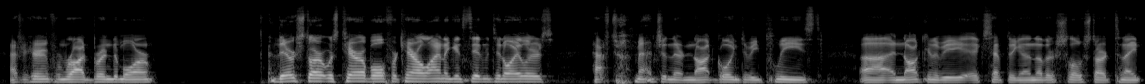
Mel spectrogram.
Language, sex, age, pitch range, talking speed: English, male, 20-39, 110-135 Hz, 185 wpm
